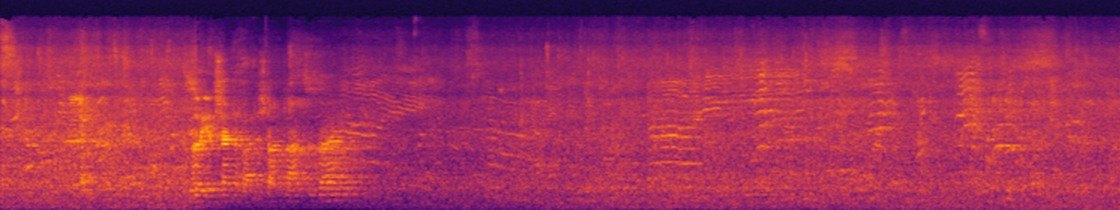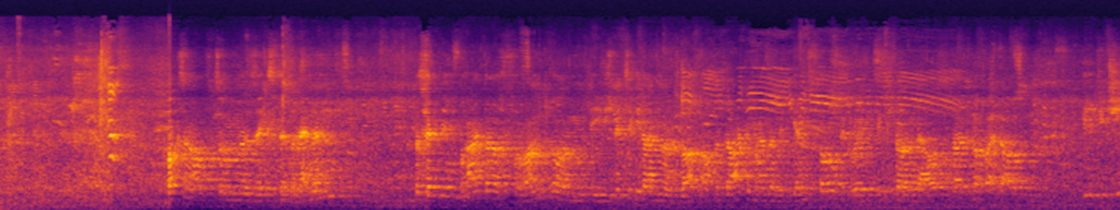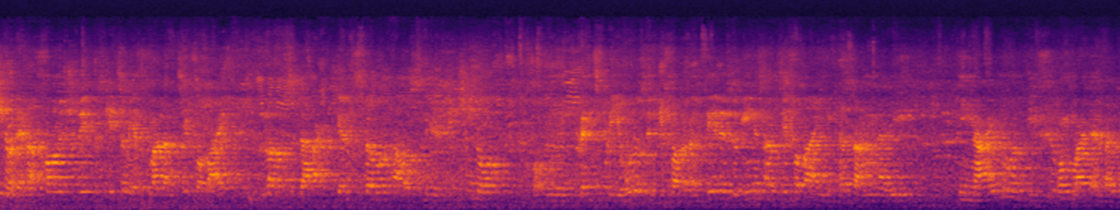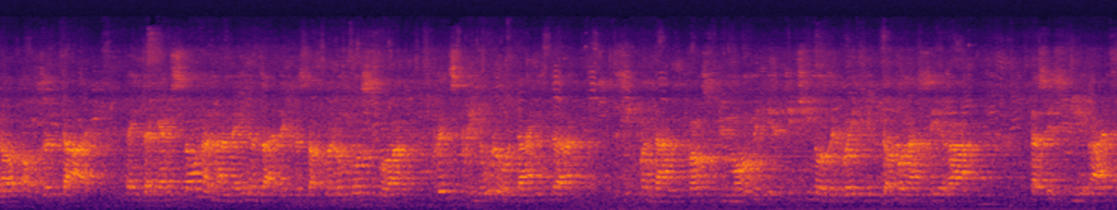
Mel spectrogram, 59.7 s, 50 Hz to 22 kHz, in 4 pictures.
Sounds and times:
Speech: 0:00.0 - 0:05.8, 0:07.1 - 0:59.6.

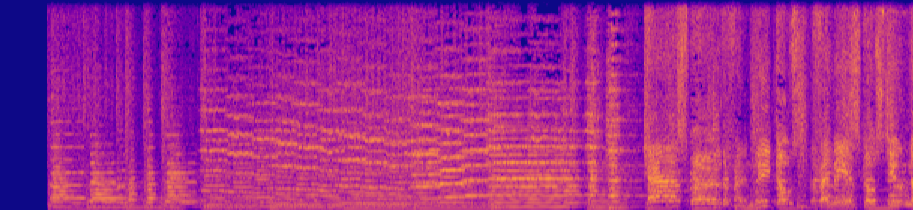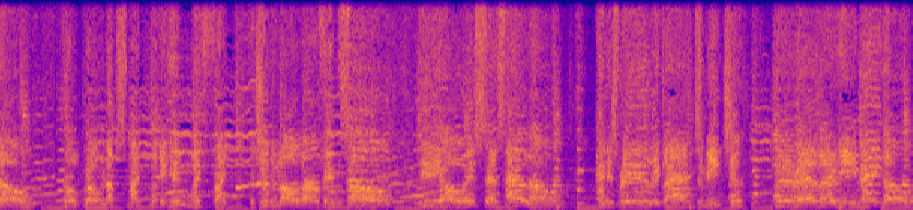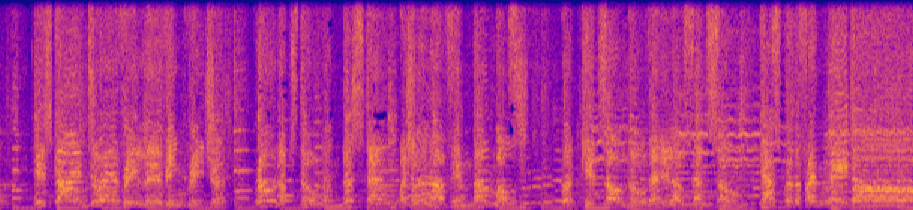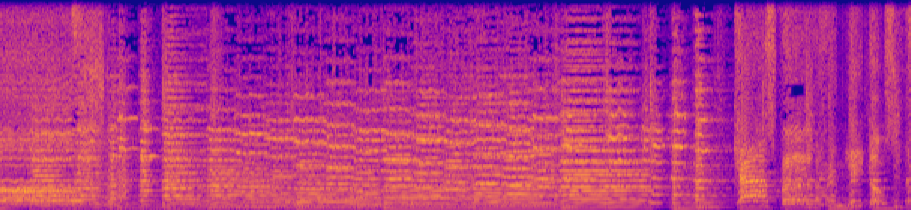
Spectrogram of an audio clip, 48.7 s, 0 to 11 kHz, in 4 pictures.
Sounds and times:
Music: 0:00.6 - 0:48.6.

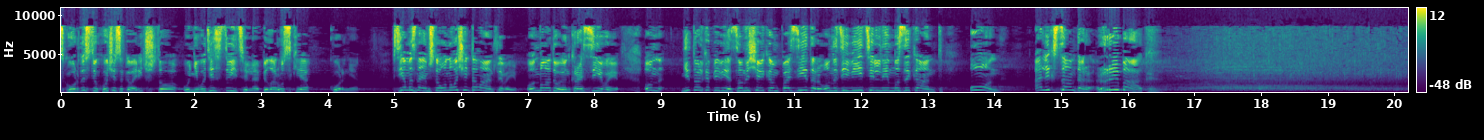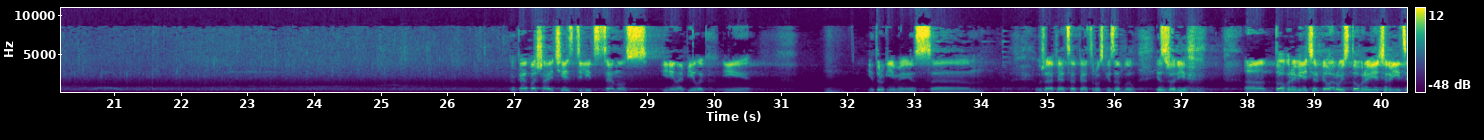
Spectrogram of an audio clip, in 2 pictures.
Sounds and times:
Speech: 0:00.0 - 0:16.5, 0:27.0 - 0:30.6, 0:32.3 - 0:34.1, 0:34.8 - 0:37.4, 0:38.0 - 0:40.3.

